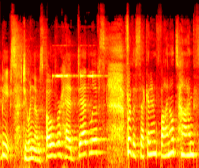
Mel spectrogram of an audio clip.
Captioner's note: timer beeps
